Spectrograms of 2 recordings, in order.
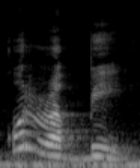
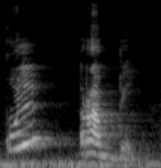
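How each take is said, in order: First: The L merges fully into a doubled R. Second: The L is pronounced separately before the R. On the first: The speaker calls it right. "ലാമിനെ നമ്മൾ ഉച്ചരിക്കാതെ ലാമിനെ റാലോട്ട് പൂർണ്ണമായി ലയിപ്പിച്ച്" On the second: The speaker calls it wrong. "ഇവിടെ നോക്കിയാൽ എന്താണ് വായിക്കുന്നത്?"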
